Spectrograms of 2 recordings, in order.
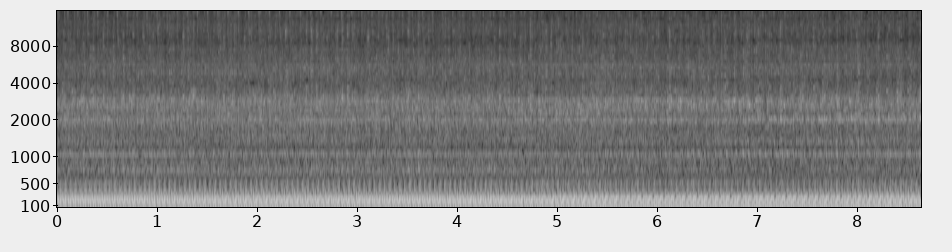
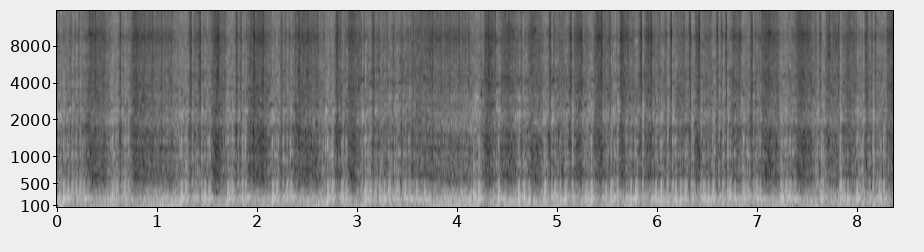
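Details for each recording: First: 1952 Chevy engine, weeks after freeing seized rings and carburetor, started with a splash of fuel since the accelerator pump isn't working; run briefly with no coolant in the block or radiator; loud, even idle with a steady throb, no misses or rattles. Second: 1952 Chevy engine at first start, with fresh Autolite plugs and a loose throttle; it runs rough and lumpy with wandering revs and loose top clatter. Owner says the carburetor needs work and saw vapor leaking at the original fuel line outlet.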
